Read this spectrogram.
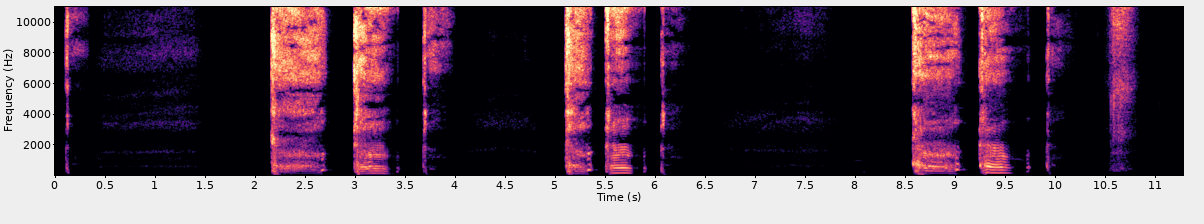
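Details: Girl with a recurring cough: repeated sharp coughs, some in pairs, mixed with throat clearing and quiet breaths between.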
